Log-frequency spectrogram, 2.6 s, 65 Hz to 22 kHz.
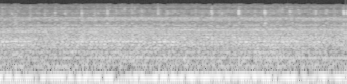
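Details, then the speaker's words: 1967 Chevrolet C10 stepside pickup V8, oil due for change: steady even low rumble at idle, no knocks, misses or squeals; normal idle. "so but it just sits here and runs i mean it just sits here and runs"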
